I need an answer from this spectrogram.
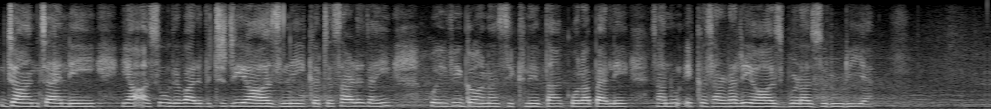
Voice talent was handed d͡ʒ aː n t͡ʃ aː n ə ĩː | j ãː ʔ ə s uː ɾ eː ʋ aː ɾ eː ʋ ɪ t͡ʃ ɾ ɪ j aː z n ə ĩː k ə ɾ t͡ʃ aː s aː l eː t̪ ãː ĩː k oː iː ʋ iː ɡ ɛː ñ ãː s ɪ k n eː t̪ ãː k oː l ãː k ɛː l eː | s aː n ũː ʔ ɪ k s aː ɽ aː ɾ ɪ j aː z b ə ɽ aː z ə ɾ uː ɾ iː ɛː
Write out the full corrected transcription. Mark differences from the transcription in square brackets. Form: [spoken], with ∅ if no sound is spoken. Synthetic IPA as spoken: d͡ʒ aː n t͡ʃ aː n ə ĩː | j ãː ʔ ə s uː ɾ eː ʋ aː ɾ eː ʋ ɪ t͡ʃ ɾ ɪ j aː z n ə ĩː k ə ɾ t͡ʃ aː s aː [ɽ] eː t̪ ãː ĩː k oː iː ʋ iː ɡ [aː] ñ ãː s ɪ [kʰ] n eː t̪ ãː k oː l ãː [p] ɛː l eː | s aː n ũː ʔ ɪ k s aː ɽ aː ɾ ɪ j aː z b ə ɽ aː z ə ɾ uː ɾ iː ɛː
